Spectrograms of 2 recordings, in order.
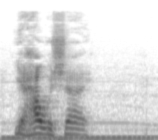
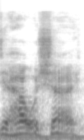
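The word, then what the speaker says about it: יהושע: well Joshua is uh yahawashi Moses second and command Joshua in the Hebrew is yahawashi one of the Kings of Israel HOSA his name in the Hebrew is hawashi not yahawashi and our lord's name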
